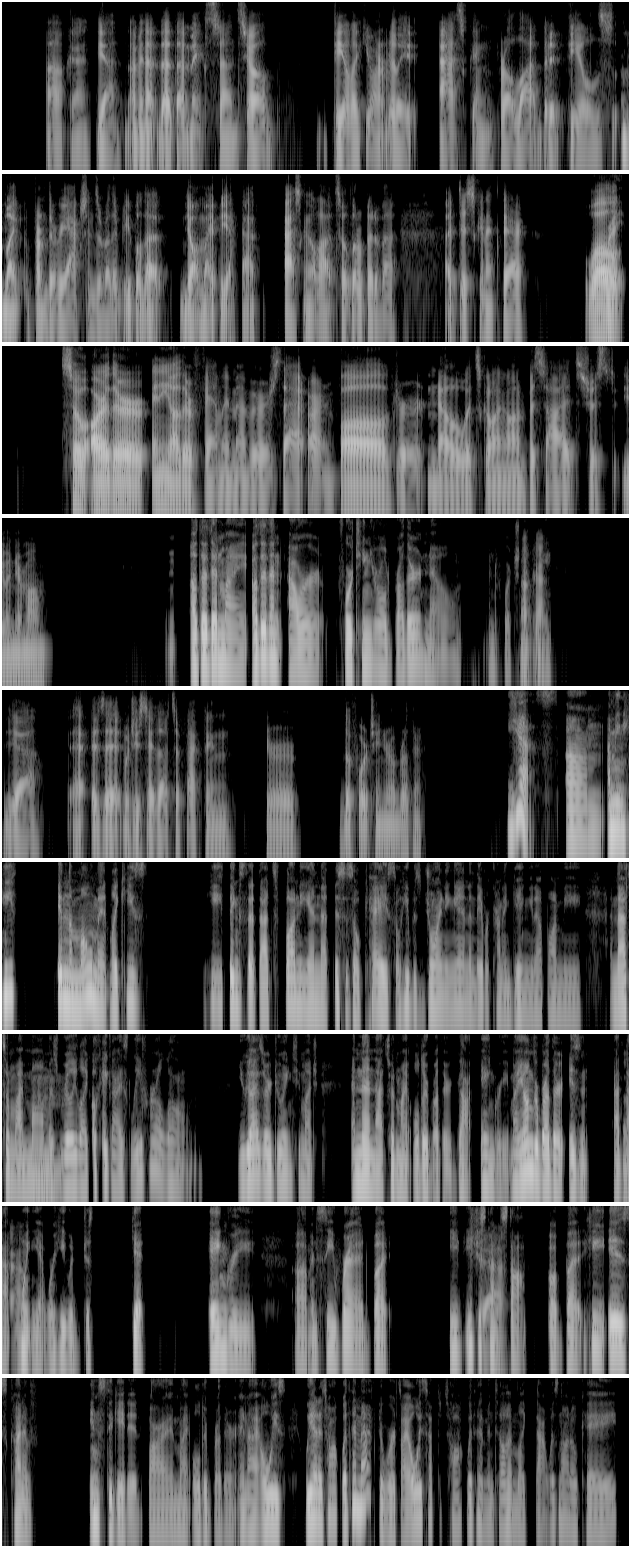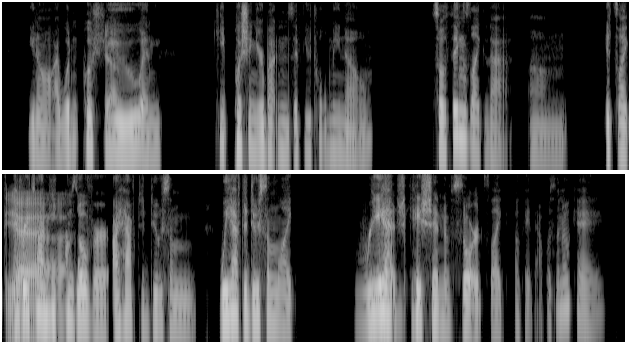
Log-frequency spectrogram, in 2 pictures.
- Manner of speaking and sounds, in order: tapping; drawn out: "Yeah"; laughing while speaking: "reeducation"
- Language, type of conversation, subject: English, advice, How can I address ongoing tension with a close family member?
